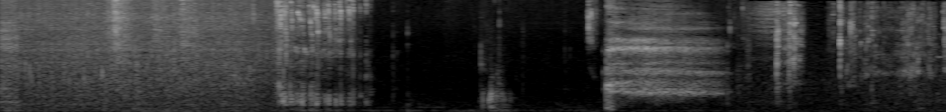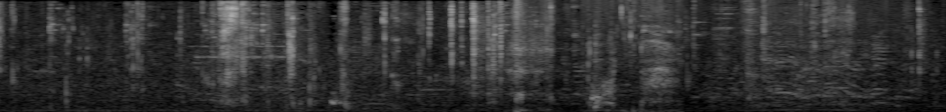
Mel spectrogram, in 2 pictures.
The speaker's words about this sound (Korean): 오늘의 소리는요 후루룩 국밥 먹는 소리였습니다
